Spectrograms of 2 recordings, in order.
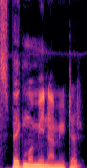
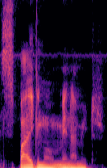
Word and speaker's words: sphygmomanometer: यह लफ्ज स्पेग्मोमेनामीटर प्रोनाउंस होता है, न कि स्पाइग्मोमेनामीटर।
